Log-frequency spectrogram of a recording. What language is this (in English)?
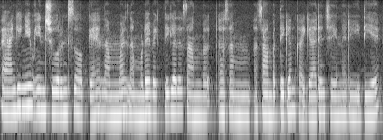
Malayalam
